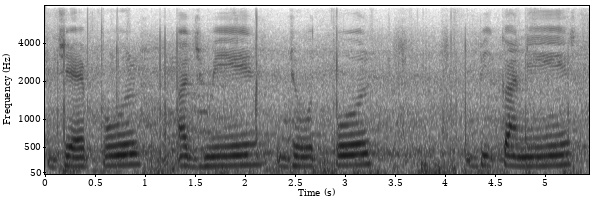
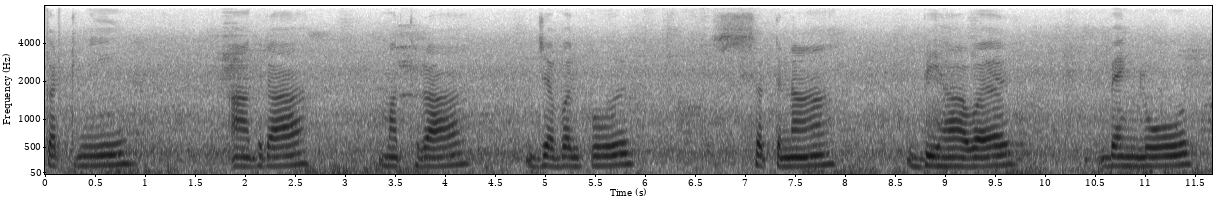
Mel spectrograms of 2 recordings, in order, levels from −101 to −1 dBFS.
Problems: constant background noise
